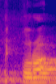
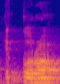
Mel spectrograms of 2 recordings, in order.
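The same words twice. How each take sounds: No difference in how they are said.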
